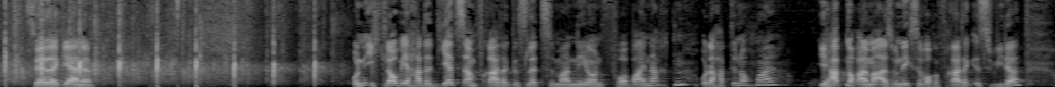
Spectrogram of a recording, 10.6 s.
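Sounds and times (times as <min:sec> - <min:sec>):
audience applause: 0:00.0 - 0:03.5
speech: 0:00.3 - 0:01.0, 0:03.6 - 0:10.5.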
